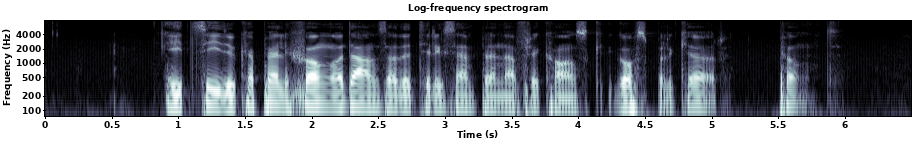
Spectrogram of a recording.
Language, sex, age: Swedish, male, 30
